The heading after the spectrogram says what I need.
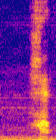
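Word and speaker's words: Hauppauge: who told me that the way you pronounce the town that I'm going to is hog hog H hog not h h h h Au PP a u g e hog feel free to correct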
